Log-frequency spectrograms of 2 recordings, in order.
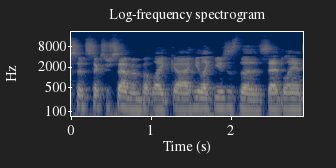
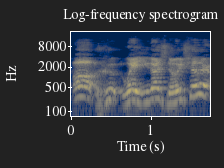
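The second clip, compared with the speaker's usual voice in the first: surprised character voice; 7 semitones higher, 5 dB louder than usual. Retold or imitated. Character reacting in scene.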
